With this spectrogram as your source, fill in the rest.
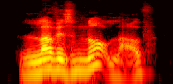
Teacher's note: love is not love builds to not and then drops off at the end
